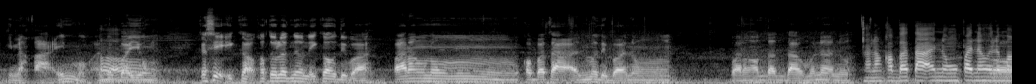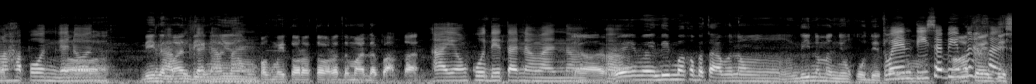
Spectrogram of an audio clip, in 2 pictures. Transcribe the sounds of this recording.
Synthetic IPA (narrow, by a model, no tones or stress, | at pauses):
kɪna̰ːka̰ːʔɪnmo̞̰ʔɐ̰nobɐjʊŋ | kɐsɛʔɪkawkɐt̪uːlad̪̚noonɪkawd̪ɪbapaːɾɐŋnʊŋ | kɐbɐt̪aːʔɐnmo̞d̪ɪbanʊŋ | paːɾɐŋɐnt̪ɐnd̪amːonɐnoaɾɐŋkɐbɐt̪aːʔɐnːʊŋpɐnɐɦonːɐmɐŋaɦaponɡɐnon | hɪnd̪inɐmand̪nɐmanjʊŋpɐɡ̚mɐjt̪oɾɐt̪oːɾɐd̪ʊmaːd̪ɐpa̰ʔkɐʔajoŋkud̪ɛt̪ɐnɐmanoɛhɪnd̪imɐŋakɐbɐt̪aːʔɐnmonʊŋhɪnd̪inɐmanjʊŋkud̪ɛt̪wɛnt̪isɐbimɪɐwɛni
